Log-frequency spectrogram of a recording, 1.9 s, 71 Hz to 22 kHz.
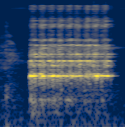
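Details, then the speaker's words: Jaguar XJS V12 6.0 cylinder head, valve being hand-lapped with fresh compound: coarse, gritty rasping scrape at the start. Normal for lapping; the sound softens as the grit breaks down. "now you should be able to hear at first that it's really gritty it's an awful sound it's like metal filings on metal it's a sound you wouldn't ever want to associate with an engine but for this it's what we want to hear"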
